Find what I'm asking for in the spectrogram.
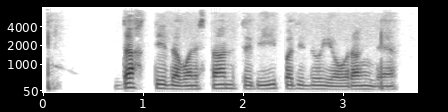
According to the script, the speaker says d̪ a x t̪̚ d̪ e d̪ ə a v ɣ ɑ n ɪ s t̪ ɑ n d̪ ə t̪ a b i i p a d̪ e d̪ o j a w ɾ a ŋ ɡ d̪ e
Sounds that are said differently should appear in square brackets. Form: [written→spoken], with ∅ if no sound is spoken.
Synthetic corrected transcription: d̪ a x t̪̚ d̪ e d̪ ə a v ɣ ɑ n ɪ s t̪ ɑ n d̪ ə t̪ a b i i p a d̪ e d̪ o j a w ɾ a ŋ ɡ d̪ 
